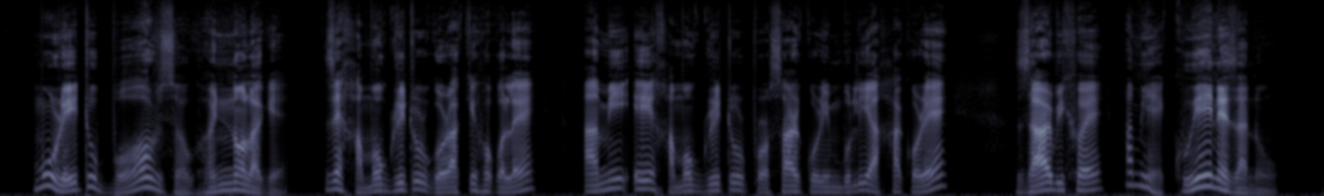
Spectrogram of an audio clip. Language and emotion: Assamese, disgusted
